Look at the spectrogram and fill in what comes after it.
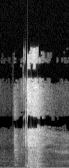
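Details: Adult in a warm tub, sleepy and relaxed, sneezing uncovered during a sneezing fit: one loud, loose sneeze with a sharp burst of air after a brief intake.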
